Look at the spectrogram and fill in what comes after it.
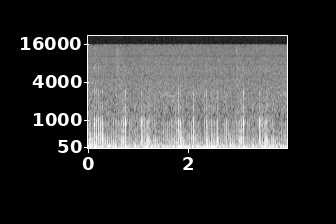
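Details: Purring of a kitten that feels good: low buzzing rumble in steady pulses, each breath cycle swelling roughly twice a second, with light ticking noises above.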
